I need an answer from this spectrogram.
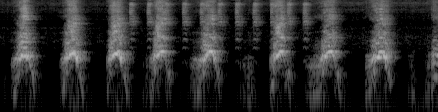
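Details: Shih Tzu barking in a steady run of about nine sharp, loud barks, each about half a second apart, with short silent gaps between them.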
